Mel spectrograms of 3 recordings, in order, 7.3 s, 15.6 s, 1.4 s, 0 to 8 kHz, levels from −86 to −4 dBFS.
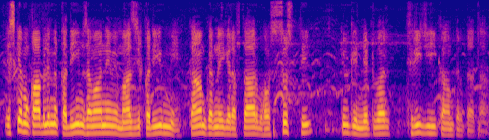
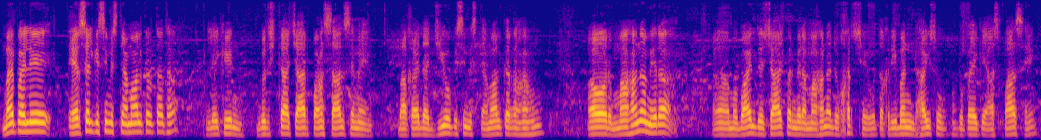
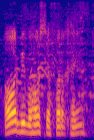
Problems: constant background noise, background conversations at intervals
